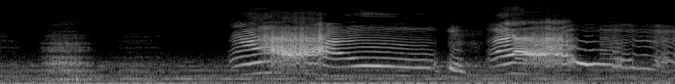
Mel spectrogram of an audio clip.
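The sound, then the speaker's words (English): A creature mimics a baby's cry with two loud, wavering wails, bright and high-pitched, separated by a short pause, over a low steady hum and a few fainter earlier sounds. “Then I watched as the sound of a baby cry came from the creature's mouth.”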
